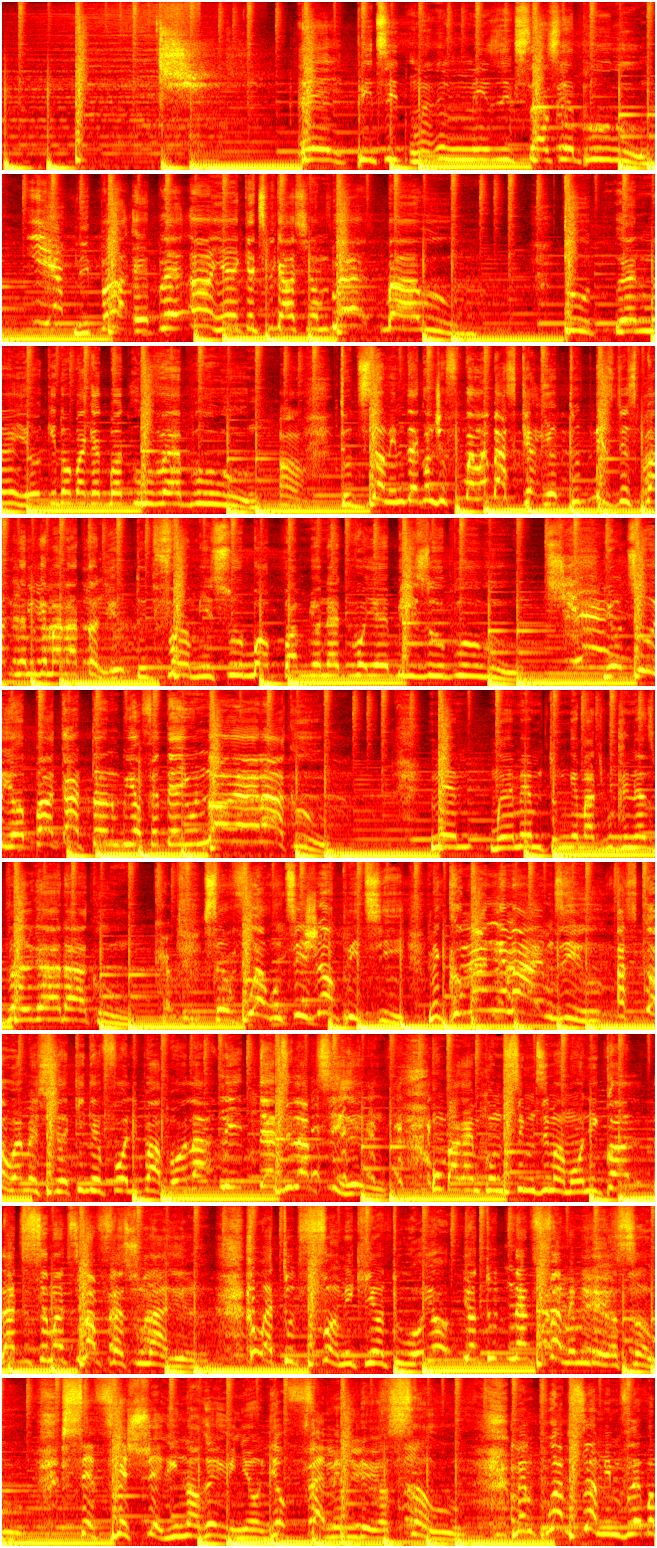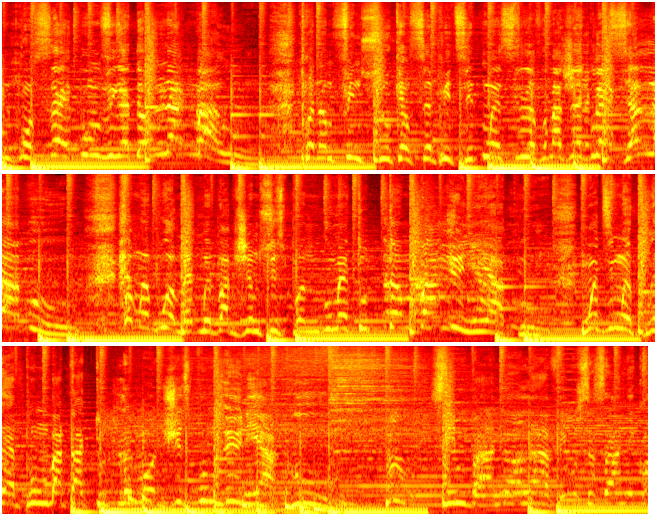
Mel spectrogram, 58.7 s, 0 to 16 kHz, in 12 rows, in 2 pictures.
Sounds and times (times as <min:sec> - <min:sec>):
Rhythm and blues: 0:00.0 - 0:58.7.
